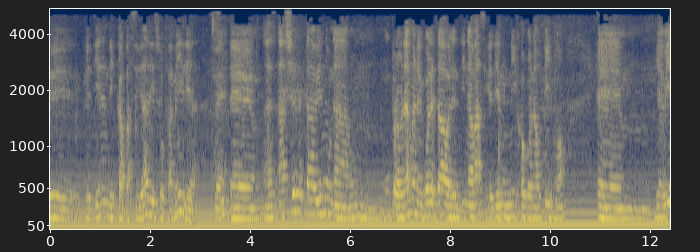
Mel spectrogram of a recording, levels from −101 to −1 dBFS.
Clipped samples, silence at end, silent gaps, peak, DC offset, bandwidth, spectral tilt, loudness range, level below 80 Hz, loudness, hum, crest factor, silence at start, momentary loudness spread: under 0.1%; 0 s; none; -4 dBFS; under 0.1%; 5.4 kHz; -9 dB/octave; 2 LU; -26 dBFS; -21 LUFS; 50 Hz at -25 dBFS; 14 dB; 0 s; 6 LU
